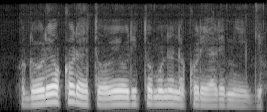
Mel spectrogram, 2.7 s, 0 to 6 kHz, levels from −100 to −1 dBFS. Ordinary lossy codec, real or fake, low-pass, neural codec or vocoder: none; real; 5.4 kHz; none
